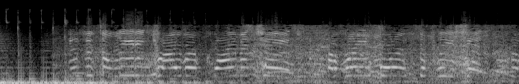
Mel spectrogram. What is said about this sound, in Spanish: Escuchamos a miles de jóvenes activistas eh, que protestan hoy en Glasgow, Escocia, donde se desarrolla la COP26, la cumbre mundial sobre el cambio climático.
